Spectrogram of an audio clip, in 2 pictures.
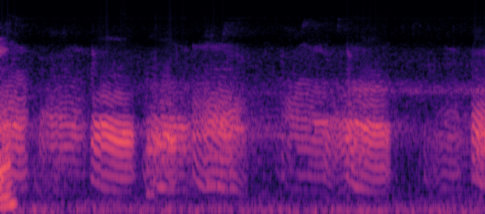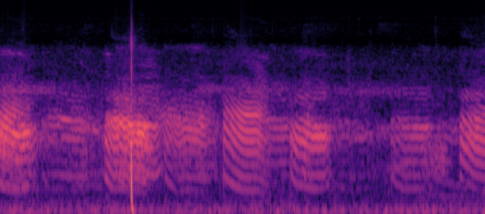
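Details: Spadefoot toads calling in a mating swarm of thousands in a pond. Bursts of harmonic, moaning bleats, each dropping in pitch, come roughly once a second from many overlapping toads, with one sharp click midway.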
